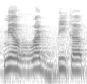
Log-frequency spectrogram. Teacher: را فتح را ہے، موٹائی سے پڑھا جائے گا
